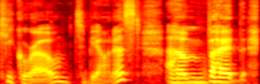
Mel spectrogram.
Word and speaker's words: Cicero: chickpeas so cicero now i'm not going to harp on the fact that the c would be pronounced with the hard k sound but i just think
